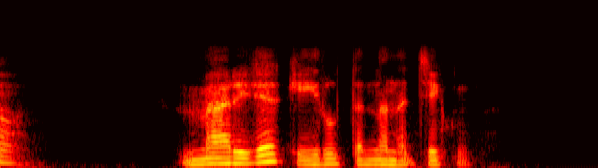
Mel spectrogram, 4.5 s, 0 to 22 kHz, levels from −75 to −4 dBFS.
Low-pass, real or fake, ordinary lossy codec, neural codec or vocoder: 7.2 kHz; fake; MP3, 48 kbps; codec, 16 kHz, about 1 kbps, DyCAST, with the encoder's durations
